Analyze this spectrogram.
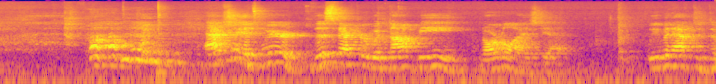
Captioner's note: laughter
